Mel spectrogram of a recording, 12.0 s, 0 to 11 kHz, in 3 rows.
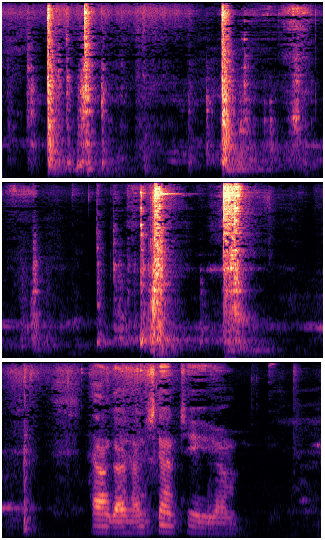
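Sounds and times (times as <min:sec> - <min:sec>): metallic knocks and clanks: 0:05.2 - 0:07.3.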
